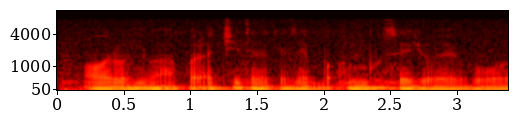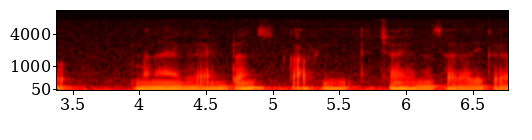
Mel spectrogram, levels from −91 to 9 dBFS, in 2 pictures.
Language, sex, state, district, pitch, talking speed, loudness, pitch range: Hindi, male, Rajasthan, Nagaur, 90 Hz, 185 wpm, -37 LUFS, 85-95 Hz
